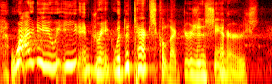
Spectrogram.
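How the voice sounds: A man puts on a character voice, pitched extremely high with very wide swings, speaking at a moderate pace.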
